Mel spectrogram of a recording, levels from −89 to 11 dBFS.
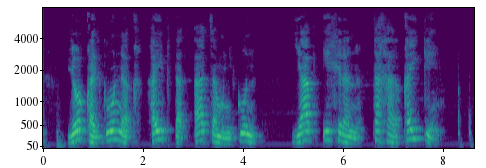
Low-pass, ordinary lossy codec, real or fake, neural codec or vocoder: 7.2 kHz; MP3, 32 kbps; real; none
